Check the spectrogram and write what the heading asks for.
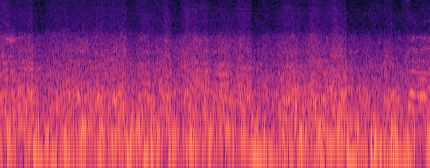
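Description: Loud, steady party din of crowd chatter and amplified music, heavy in the bass and muffled, with no break.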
